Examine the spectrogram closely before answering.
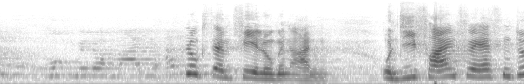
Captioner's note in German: none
